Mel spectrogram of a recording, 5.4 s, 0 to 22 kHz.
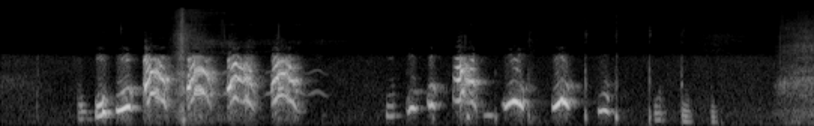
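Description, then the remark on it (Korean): A 24-year-old female university student mimics a leader monkey with rapid, shrill hoo-hoo and ee-ee calls in two energetic bursts, the second trailing off into shorter, quieter yelps. “자, 20, 4살의 미모의 여대생이 아. 원숭이 흉내를 냅니다.”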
